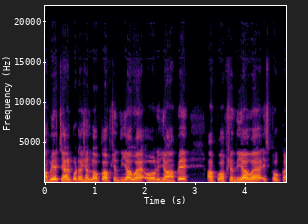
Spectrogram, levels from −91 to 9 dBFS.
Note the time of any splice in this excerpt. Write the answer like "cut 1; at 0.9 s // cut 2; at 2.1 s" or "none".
none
